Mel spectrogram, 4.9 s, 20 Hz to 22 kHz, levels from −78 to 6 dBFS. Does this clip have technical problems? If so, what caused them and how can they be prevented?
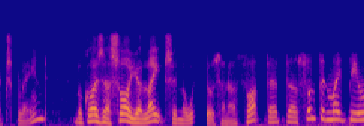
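Yes. There's a handover gap at 2.56 s: the sound drops out within a few tens of milliseconds and stays silent for 200 ms while the call jumps networks. Keeping the phone on a stable network or using seamless handover would prevent it.

Right after, at 2.76 s, there's a fallback to narrowband. Everything above 4 kHz disappears through to the end, so it turns duller and rougher, likely a switch from HD Voice to an old codec like GSM full rate. Staying on a network that supports HD Voice end to end avoids it. Before the switch, the wideband HD Voice sounds clean, consistent with a high AMR-WB rate.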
